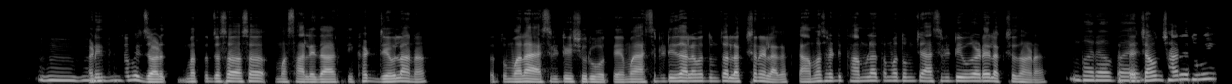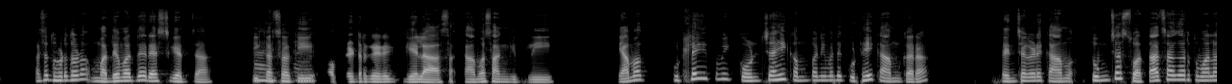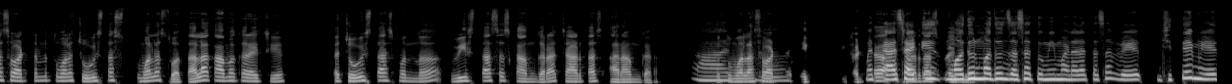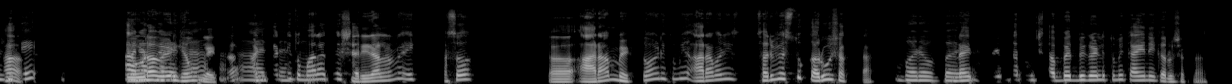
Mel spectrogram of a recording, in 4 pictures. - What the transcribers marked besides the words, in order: other noise
- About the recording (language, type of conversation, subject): Marathi, podcast, शरीराला विश्रांतीची गरज आहे हे तुम्ही कसे ठरवता?
- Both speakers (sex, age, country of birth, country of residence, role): female, 35-39, India, India, host; male, 25-29, India, India, guest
